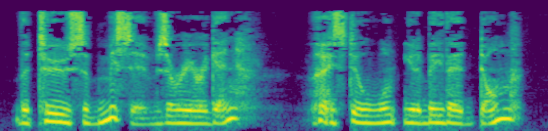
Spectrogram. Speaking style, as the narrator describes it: Joe chuckled again

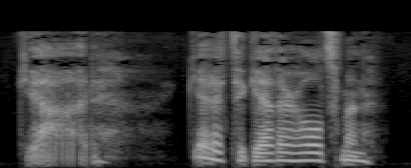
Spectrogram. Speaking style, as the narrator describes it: I muttered

